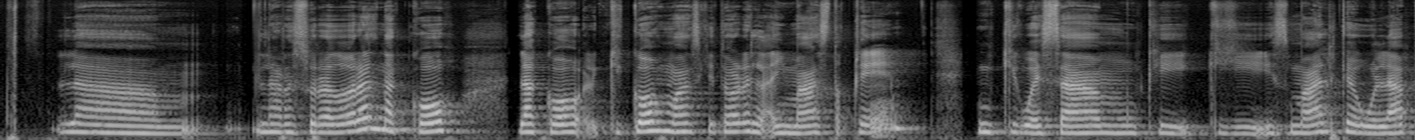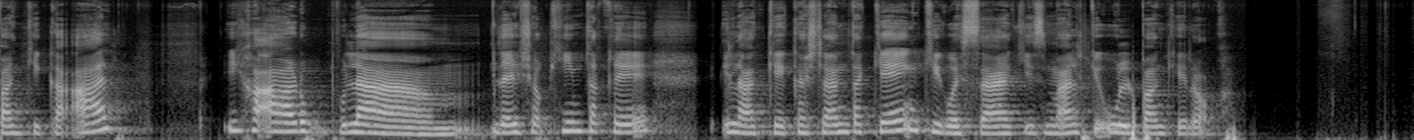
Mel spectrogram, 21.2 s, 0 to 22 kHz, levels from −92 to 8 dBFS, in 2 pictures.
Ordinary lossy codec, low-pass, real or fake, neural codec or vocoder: none; none; fake; vocoder, 48 kHz, 128 mel bands, Vocos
